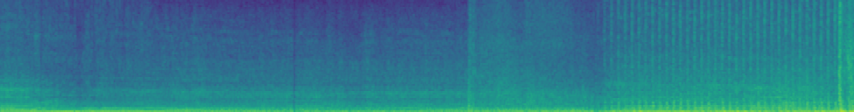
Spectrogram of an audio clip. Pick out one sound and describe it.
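A vehicle engine roars steadily at speed.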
